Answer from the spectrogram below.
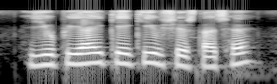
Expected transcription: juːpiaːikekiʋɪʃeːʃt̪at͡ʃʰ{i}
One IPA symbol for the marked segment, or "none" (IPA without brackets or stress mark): ɛ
